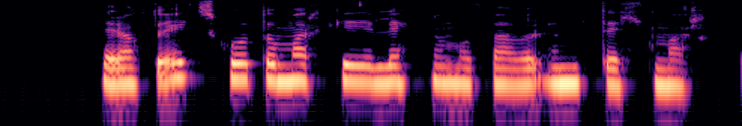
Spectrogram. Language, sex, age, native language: Icelandic, female, 20-29, Icelandic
